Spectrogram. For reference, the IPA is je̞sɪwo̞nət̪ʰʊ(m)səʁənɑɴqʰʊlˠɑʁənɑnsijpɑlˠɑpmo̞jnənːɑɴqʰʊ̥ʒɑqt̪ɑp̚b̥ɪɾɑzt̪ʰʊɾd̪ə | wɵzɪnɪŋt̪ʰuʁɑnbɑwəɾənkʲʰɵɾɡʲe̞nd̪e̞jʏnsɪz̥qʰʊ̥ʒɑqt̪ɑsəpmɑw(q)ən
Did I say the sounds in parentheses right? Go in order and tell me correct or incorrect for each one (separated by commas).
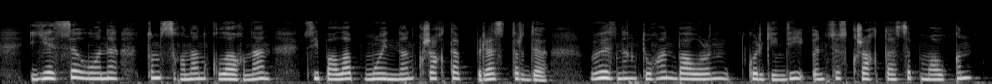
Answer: correct, correct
